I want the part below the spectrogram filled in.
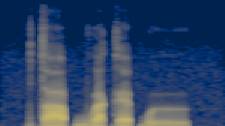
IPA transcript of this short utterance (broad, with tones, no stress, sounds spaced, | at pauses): t aː˦˥ p̚ b u˥˩ a̯ k ɛː˥˩ p̚ w ɯː˧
